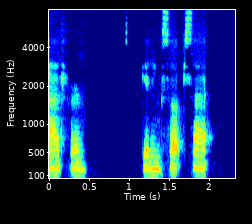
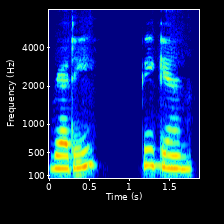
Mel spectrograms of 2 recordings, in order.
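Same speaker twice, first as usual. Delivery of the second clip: ordinary delivery, nothing marked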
